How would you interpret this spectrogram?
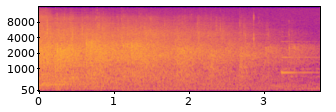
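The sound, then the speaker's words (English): A crowd claps steadily for people who have decided to become members, a dense wash of many hands that gradually fades and thins toward the end, with a faint tone briefly sounding near the close. “Clap for the people again who have decided to become members.”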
